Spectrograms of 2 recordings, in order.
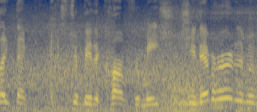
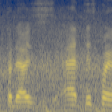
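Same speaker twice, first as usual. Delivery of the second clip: ordinary talk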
